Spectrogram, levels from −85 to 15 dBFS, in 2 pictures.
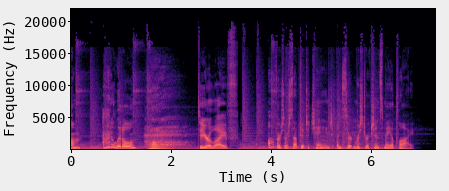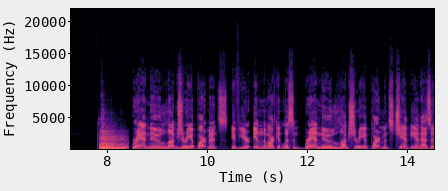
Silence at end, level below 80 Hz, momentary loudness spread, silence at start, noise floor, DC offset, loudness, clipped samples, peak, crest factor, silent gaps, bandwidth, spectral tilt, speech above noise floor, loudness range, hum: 0 s; -46 dBFS; 12 LU; 0 s; -77 dBFS; under 0.1%; -22 LUFS; under 0.1%; -2 dBFS; 20 dB; 7.69-7.80 s, 8.44-8.50 s; 20 kHz; -4.5 dB/octave; 56 dB; 7 LU; none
